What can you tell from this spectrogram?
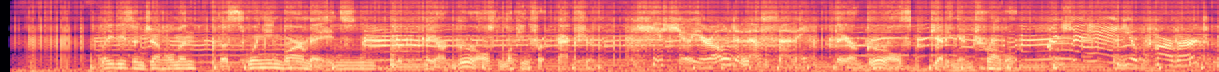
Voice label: Movie Trailer; Swinging Barmaids

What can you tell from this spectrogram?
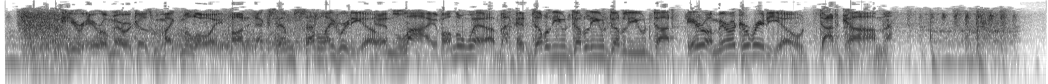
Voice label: Promo; AA-NYC; Listen To Malloy, But Not On WLIB

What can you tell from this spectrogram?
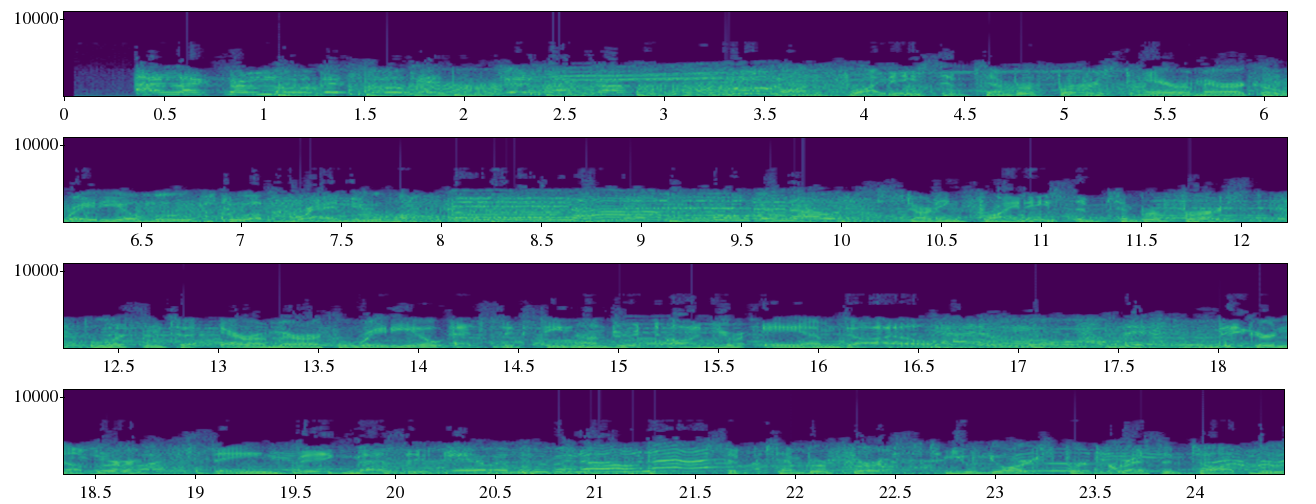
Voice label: NYC Promo; Piece Of Pie

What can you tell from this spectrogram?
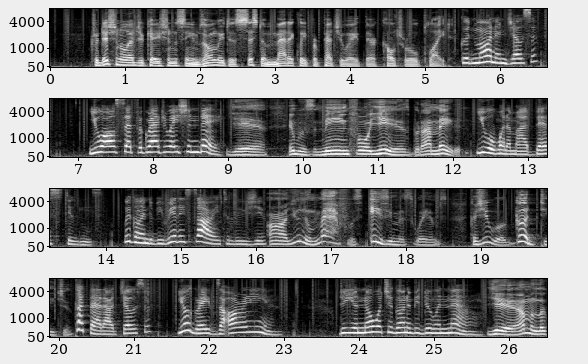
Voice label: dialect of the black american; western electric

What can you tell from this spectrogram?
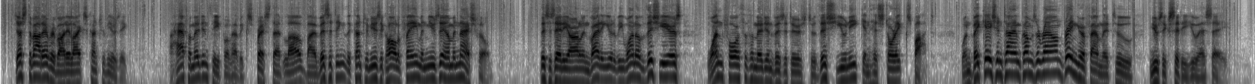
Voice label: Country Music Hall Of Fame Promo; Eddy Arnold

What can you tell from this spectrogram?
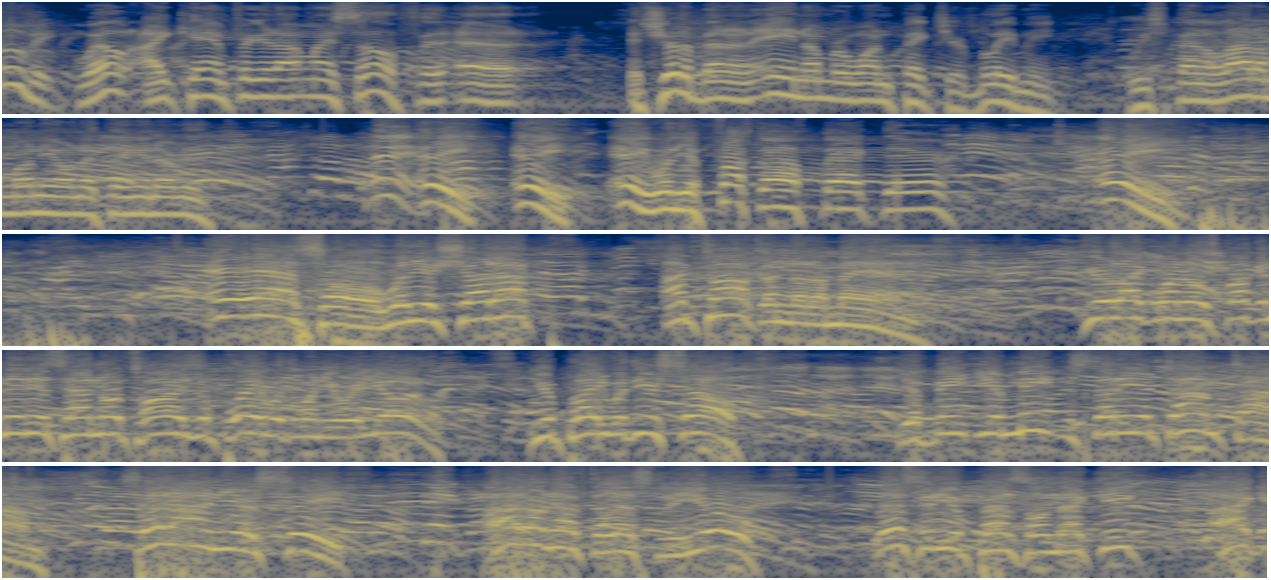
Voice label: interview; Fred Blassie; Mambo Remus

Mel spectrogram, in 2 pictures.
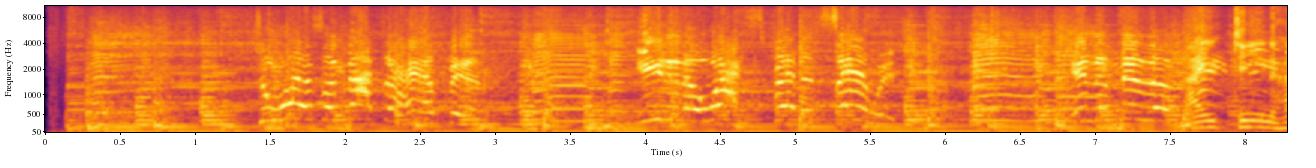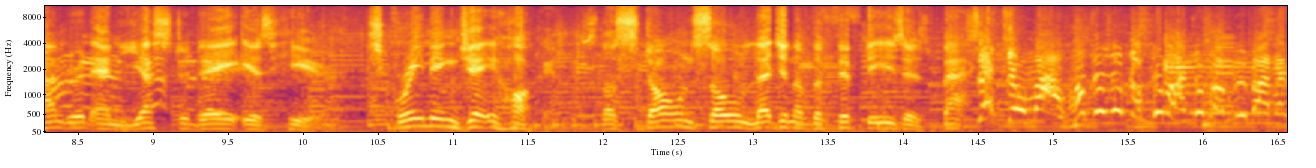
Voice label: Radio Spot; Screamin Jay

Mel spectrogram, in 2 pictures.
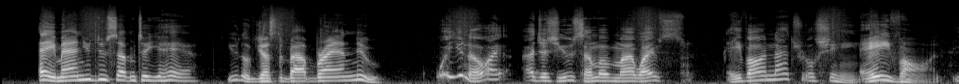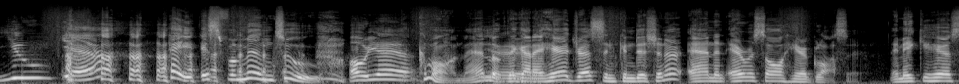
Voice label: Radio Commercial; Avon; Natural Sheen; Man Talk

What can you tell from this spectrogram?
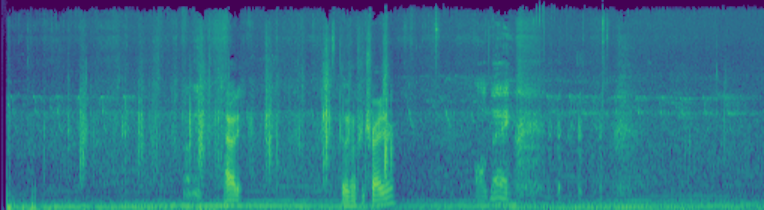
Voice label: conversation; battle of carthage

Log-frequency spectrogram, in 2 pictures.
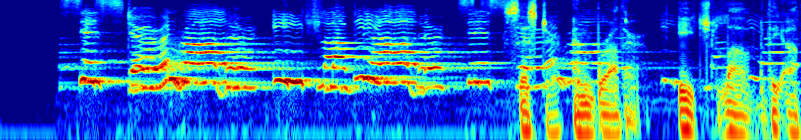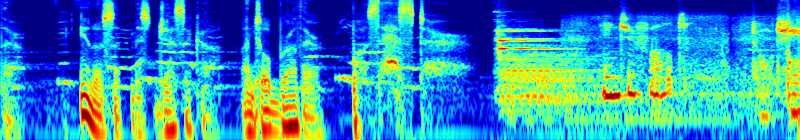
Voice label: Radio Spot; Miss Jessica Is Pregnant

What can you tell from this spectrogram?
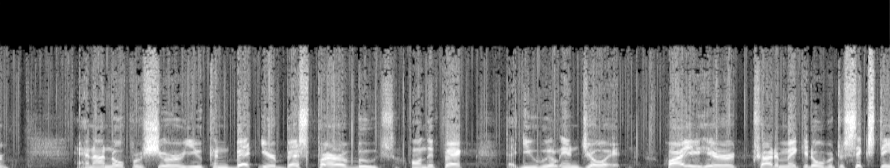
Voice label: Country Music Hall Of Fame Promo; Roy Acuff

